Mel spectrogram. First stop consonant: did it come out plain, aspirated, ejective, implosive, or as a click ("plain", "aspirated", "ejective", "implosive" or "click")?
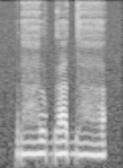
plain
